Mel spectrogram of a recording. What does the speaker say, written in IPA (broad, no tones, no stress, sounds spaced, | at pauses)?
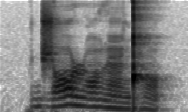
d͡ʒ ɔ ɹ ɔ̃ ð æ̃ ɡ͡ǃ ɔ̃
